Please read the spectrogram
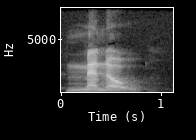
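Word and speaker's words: meno (μένω): The Greek word transliterated, meno. Okay? That's how you pronounce the Greek word in the English, meno, for abide.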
